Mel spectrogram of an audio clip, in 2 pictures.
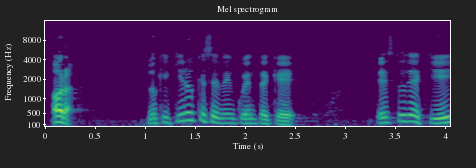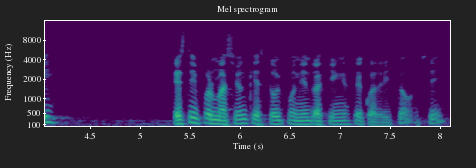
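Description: A man teaching English to Spanish speakers, slowly drawing out each model phrase as he explains at a board. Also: a little high, animated, vocal fry, darkish tone.

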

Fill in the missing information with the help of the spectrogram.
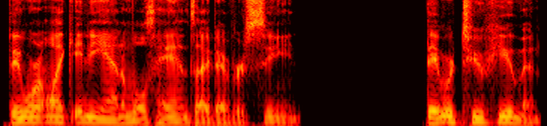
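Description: A man with a very low, deep voice tells a horror story in the first person, grave and full of suspense. The recording is close and completely dry, with no room sound at all. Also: expressive, fast, dark tone, no echo. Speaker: narrator.

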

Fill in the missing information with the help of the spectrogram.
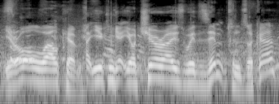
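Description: A man doing a mock tour-guide spiel at an outdoor Christmas market, deadpan and jokey, mangling German words. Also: on the high side, moderate pace. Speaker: vlogger's companion. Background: loud crowd.

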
